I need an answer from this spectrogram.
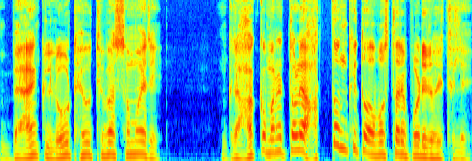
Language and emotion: Odia, fearful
